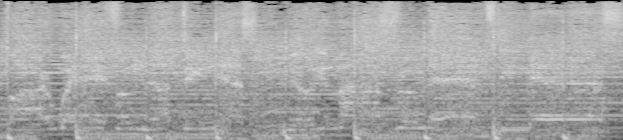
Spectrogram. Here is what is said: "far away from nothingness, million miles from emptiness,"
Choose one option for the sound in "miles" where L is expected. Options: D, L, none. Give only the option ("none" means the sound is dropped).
none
